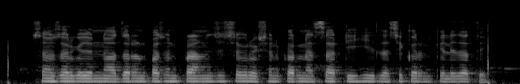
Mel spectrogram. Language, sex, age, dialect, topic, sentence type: Marathi, male, 60-100, Standard Marathi, agriculture, statement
